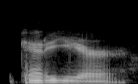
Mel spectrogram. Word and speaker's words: career: Career. Career. Okay. This word consists of what? Two syllables. Two syllables. Career. It's not career. No, it's career.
